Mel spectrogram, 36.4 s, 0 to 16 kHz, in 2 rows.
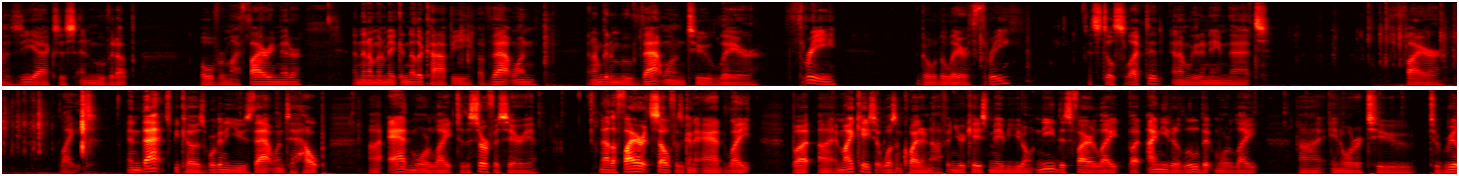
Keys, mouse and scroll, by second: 3.0-4.9 drag, 5.7 shift+d, 7.9 m, 12.1 3, 15.4-17.4 drag, 21.2-27.7 middle drag, 28.5-30.4 middle drag, 33.8-36.3 middle drag.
